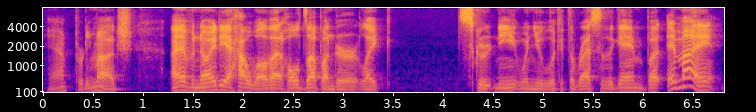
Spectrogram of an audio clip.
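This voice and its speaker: A man's voice: medium pitch, expressive, a little fast, a bit bright. A man streaming a game, chatting casually and rambling with lots of "like" and "um" while reading game lines. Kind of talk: casual let's-play chat, reading game lines aloud. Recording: game music under the voice. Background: game music.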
